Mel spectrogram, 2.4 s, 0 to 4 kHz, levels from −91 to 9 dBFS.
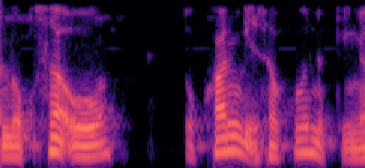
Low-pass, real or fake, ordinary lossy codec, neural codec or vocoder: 3.6 kHz; fake; none; codec, 16 kHz, 8 kbps, FunCodec, trained on LibriTTS, 25 frames a second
